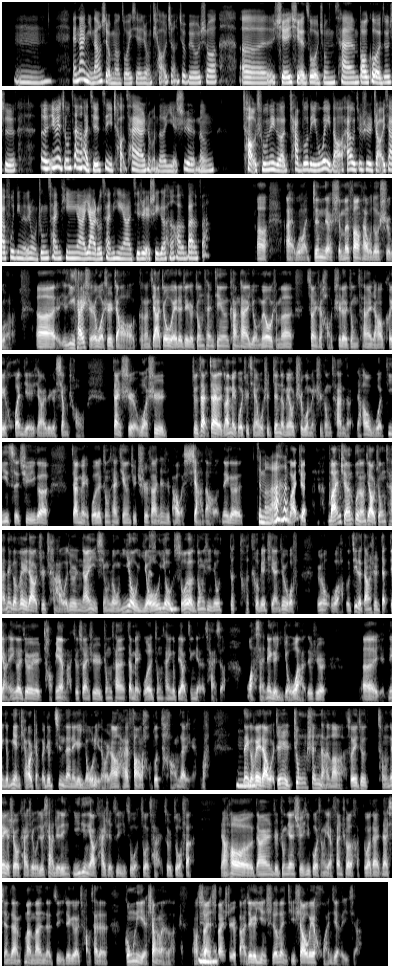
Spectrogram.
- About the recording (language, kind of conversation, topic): Chinese, podcast, 移民后你最难适应的是什么？
- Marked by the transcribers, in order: laughing while speaking: "了？"; laugh; chuckle; other background noise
